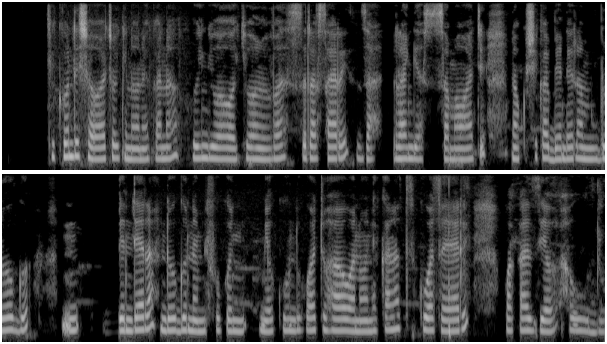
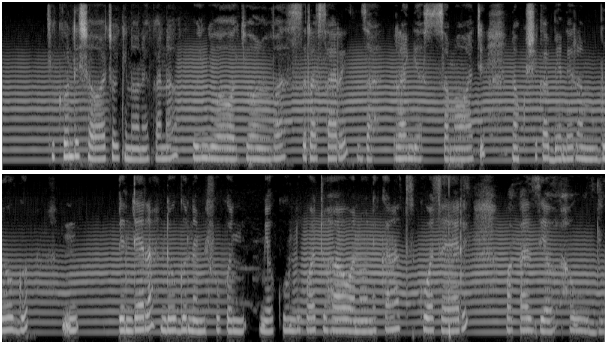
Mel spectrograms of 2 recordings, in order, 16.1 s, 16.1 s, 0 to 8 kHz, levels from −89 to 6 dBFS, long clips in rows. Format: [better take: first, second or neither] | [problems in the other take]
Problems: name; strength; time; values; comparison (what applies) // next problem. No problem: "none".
first | background sound (Trumpet); 6 dB below the speech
